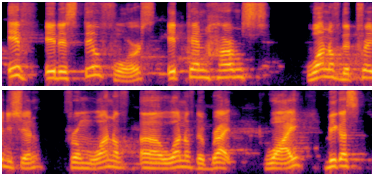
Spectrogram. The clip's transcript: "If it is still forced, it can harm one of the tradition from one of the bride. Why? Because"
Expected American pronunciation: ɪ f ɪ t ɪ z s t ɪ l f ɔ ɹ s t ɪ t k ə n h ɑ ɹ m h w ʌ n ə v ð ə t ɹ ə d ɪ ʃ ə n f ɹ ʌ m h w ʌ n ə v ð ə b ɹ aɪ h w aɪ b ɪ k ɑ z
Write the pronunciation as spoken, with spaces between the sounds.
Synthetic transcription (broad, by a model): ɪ f ɪ t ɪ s t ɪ l f ɔ ɹ s ɪ t k ə n h ɑ ɹ m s w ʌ n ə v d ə t ɹ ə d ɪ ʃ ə n f ɹ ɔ m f w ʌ n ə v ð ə b ɹ aɪ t w aɪ b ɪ k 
